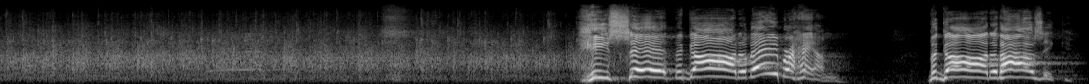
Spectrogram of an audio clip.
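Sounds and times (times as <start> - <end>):
audience clapping hands: 0.0 - 6.5
speech: 5.9 - 8.5, 9.3 - 10.7.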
